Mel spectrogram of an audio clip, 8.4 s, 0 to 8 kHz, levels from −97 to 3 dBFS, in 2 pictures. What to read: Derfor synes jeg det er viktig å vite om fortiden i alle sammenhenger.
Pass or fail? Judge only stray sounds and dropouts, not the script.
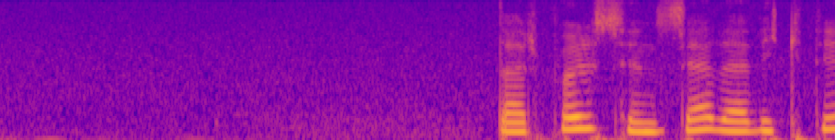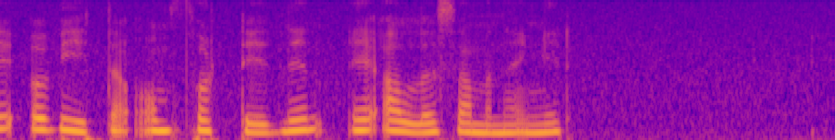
pass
